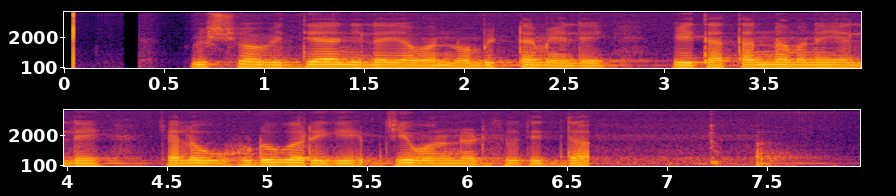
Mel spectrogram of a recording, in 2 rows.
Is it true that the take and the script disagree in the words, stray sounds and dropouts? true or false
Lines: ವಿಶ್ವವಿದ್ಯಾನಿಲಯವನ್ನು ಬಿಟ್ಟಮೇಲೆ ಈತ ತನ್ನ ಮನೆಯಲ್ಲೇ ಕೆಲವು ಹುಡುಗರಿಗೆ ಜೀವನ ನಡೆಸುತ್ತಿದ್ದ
true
